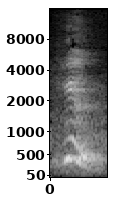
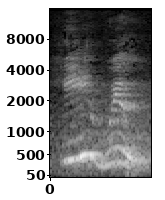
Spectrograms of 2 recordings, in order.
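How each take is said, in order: First: It is said as one contracted syllable. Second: It is said as two full words.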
